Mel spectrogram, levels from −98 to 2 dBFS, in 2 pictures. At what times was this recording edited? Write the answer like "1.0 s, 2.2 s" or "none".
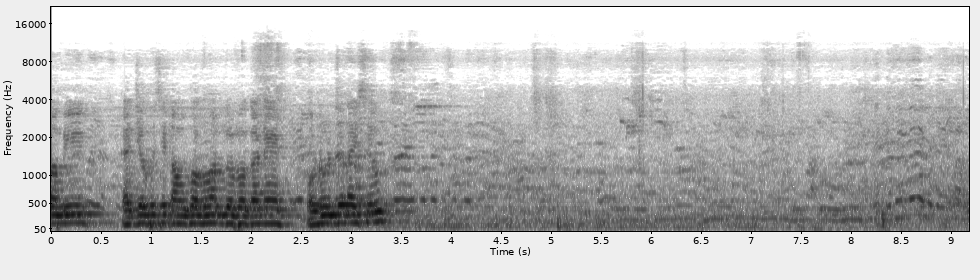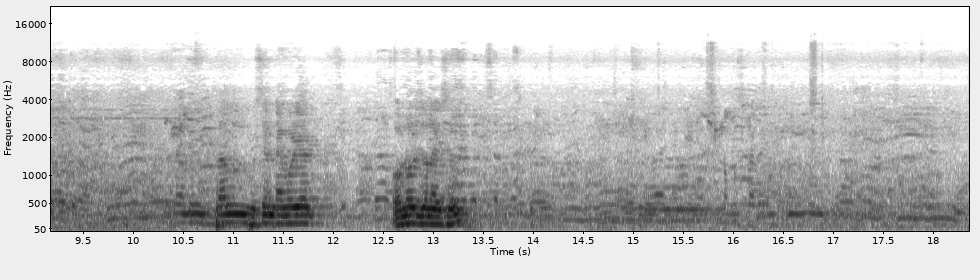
10.6 s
